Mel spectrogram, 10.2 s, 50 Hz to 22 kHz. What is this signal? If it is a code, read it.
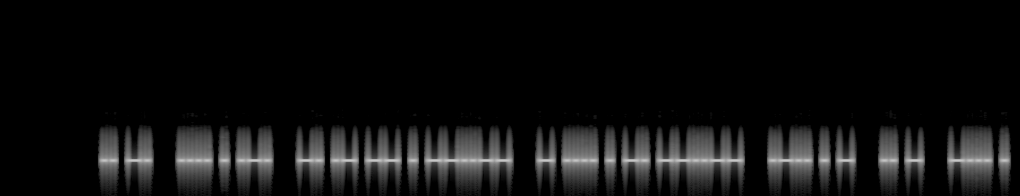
Morse code, heard as a keyed tone, about 28 wpm, 700 Hz. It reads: IN HER NAME, THEN, LET IT BE
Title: Sentences from Top 500 Words 28wpm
